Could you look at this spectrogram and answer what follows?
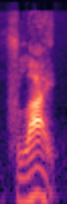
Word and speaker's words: flight: 발음이 플라이트가 아니에요. F 발음 넣어서 플라이트도 아니에요. 트 발음까지 죽일 겁니다. 예를 들면 이런 거죠. 예를 들면 플라이트가 아니라 flight. 이렇게 발음이 좀 줄어들 거예요.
